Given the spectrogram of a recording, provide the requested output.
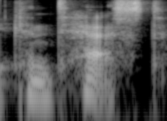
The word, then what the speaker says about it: contest: But in the verb form, you would say contest. So you're going to try and contest the other team to see if you can win. Slightly different pronunciation, exactly the same spelling.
